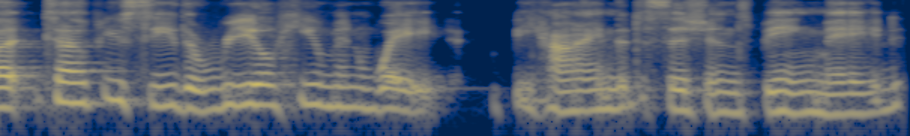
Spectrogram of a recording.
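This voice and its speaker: With vocal fry, a woman speaks at a fairly low pitch and a moderate pace. Her pitch varies in an ordinary way over a quiet background. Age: 60s. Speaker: parent speaking at public comment. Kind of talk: prepared public comment. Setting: public board meeting.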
